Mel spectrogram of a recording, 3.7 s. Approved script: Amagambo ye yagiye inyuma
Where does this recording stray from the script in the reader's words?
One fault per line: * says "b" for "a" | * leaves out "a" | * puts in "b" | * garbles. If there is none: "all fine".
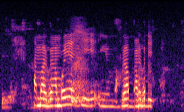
* garbles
